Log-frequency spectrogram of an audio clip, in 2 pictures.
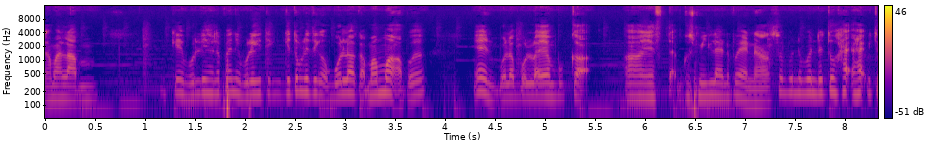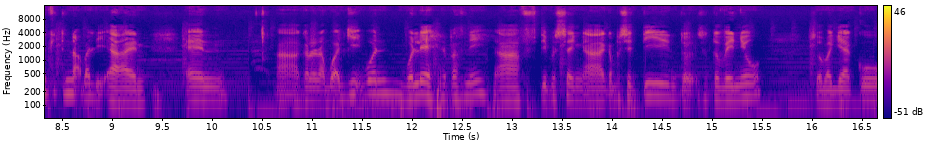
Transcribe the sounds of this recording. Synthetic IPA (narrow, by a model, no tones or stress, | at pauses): ŋamalam | okebolɛhlapasnĩbolɛht̪kit̪əbolɛht̪eŋɔʔbolakaʔmamaʔapə | ʔɛnbolabolajaŋbuka̰ʔəjãŋsə̥t̪a̰p̚kosmilanap̬əɛnasobəndəbəndət̪uhaʔ̚ɦap̚it̪uki̥t̪əna̰ʔbalḭʔaɛn | ʔɛ̃n | ə̰kalanaʔbuat̪̚ɡiʔpʊnbolɛhləpas̬niəfift̪ipəsɛnə̰kapasit̪iunt̪ʊ̰ʔ̚sat̪uvɛnju | sobaɡiaku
